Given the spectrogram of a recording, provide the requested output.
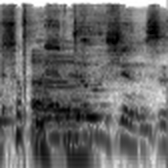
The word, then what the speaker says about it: Mondoshawan: The Mondoshawan? – Mendojans? – A fan. – Mendojans is how they pronounce it.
